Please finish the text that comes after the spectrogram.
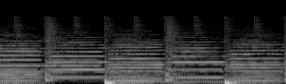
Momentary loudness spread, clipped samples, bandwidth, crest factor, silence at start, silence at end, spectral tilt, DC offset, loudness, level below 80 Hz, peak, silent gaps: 6 LU; under 0.1%; 10.5 kHz; 18 dB; 0 s; 0 s; -6 dB/octave; under 0.1%; -30 LUFS; -32 dBFS; -10 dBFS; none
